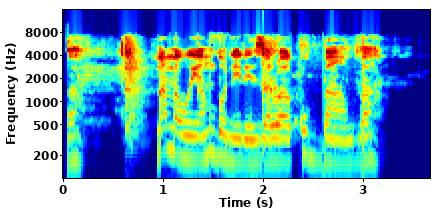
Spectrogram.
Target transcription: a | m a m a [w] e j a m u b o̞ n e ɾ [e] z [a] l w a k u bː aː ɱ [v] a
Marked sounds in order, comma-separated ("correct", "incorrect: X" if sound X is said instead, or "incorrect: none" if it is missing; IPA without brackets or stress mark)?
correct, correct, correct, correct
